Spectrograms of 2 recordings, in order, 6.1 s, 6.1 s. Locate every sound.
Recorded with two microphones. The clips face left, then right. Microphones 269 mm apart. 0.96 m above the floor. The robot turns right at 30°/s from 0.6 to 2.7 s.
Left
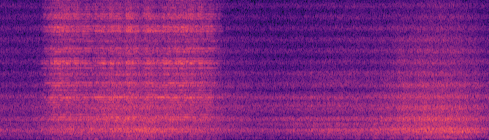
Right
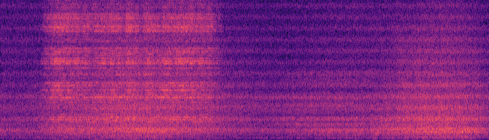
Only background noise.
